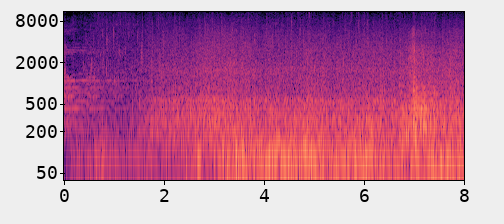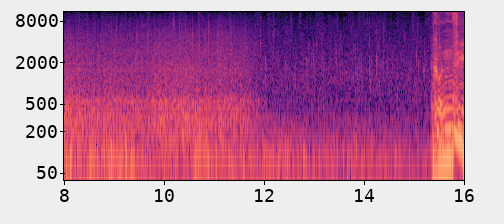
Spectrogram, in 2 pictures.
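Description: Rain falling steadily with low thunder rumbling under it, swelling over the first few seconds and fading away after about twelve seconds. Loud music cuts in suddenly just before the end.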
